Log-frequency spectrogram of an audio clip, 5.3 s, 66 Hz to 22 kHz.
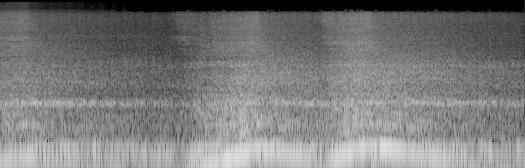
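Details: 1932 Nash 990 Series, twin-ignition engine with a dual-point distributor, after a tune-up with new points: the engine revs up cleanly twice and settles to a steady, even idle with no misses. It runs smoother than before.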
